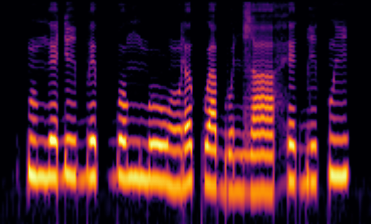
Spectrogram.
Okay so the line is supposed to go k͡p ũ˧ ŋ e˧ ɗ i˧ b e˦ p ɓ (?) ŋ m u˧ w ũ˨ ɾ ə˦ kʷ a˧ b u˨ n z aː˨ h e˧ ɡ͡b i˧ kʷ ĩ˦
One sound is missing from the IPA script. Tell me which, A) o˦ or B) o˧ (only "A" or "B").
A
